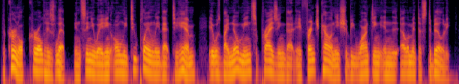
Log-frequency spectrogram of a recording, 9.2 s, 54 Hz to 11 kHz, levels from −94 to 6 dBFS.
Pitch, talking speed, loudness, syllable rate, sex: 105 Hz, 195 wpm, -19 LUFS, 5.6 syllables/s, male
